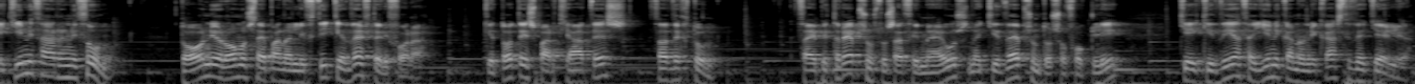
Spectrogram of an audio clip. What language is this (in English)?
Greek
